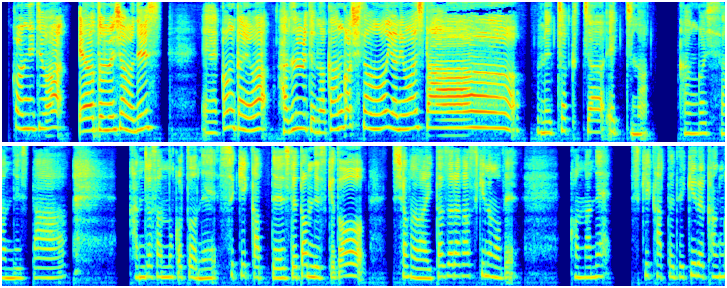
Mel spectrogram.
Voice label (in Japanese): フリートーク; 病院の優しそうな看護師さんは実は寸止め大好きなドS痴女でした ～身動きが取れない俺と中出しセックスしちゃいます～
